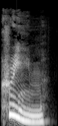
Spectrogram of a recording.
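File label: "cream", English, British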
